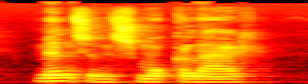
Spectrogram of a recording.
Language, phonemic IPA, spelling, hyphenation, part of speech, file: Dutch, /ˈmɛn.sə(n)ˌsmɔ.kə.laːr/, mensensmokkelaar, men‧sen‧smok‧ke‧laar, noun, Nl-mensensmokkelaar.ogg
- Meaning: people smuggler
